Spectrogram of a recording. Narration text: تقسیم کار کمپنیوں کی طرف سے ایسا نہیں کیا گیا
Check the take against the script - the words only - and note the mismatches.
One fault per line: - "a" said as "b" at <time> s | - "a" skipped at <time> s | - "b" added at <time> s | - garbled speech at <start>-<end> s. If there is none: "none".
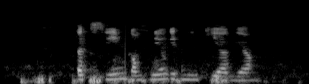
- "کار" skipped at 1.2 s
- "طرف سے ایسا" skipped at 1.8 s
